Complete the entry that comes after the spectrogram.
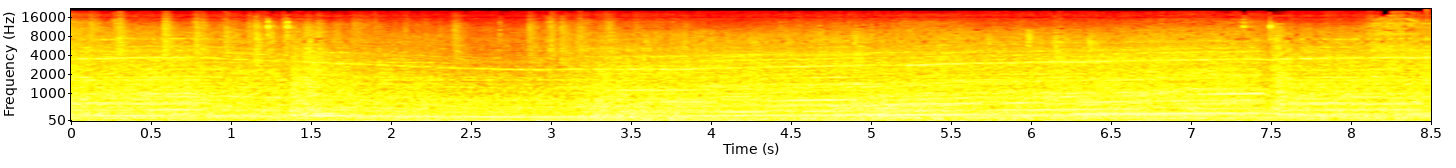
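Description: A race car engine in a racing video game drones steadily at high revs, its pitch gliding slowly up and down as the car holds speed, loud and close with no talk over it.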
